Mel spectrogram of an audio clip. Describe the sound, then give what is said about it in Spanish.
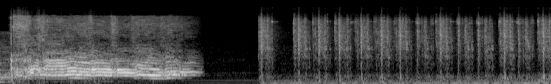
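A fly's loud, wavering buzz with a harmonic drone, the identifying buzz of the programme El Ojo de la Mosca, lasts about two seconds, then after a short silence comes a rapid, steady series of sharp clicks and taps, like typing. “Identifica el zumbido de El Ojo de la Mosca.”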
